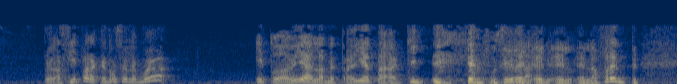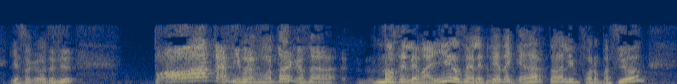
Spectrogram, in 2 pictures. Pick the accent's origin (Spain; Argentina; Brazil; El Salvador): El Salvador; Acajutla, Sonsonate; born or raised there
